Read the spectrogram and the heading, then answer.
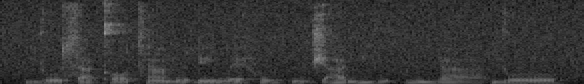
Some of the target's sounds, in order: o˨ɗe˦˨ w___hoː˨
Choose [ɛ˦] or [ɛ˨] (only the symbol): ɛ˦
